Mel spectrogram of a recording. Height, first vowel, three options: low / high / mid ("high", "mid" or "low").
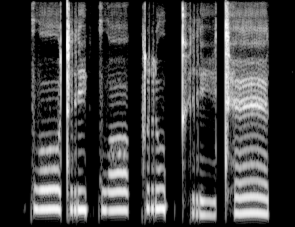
mid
